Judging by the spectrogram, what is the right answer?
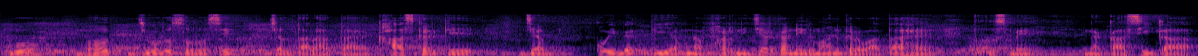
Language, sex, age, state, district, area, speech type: Hindi, male, 45-60, Bihar, Muzaffarpur, urban, spontaneous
